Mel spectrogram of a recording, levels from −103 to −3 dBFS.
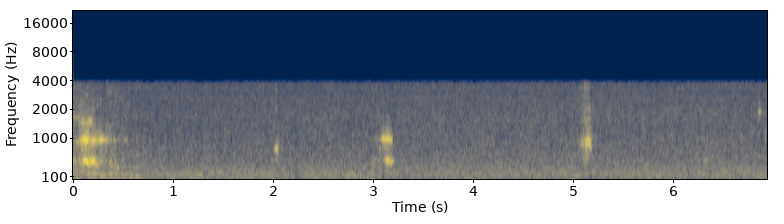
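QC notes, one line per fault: throughout: G.729 codec. Speech sounds rough and slightly synthetic with nothing above 4 kHz, as an 8 kbit/s pulse-coded model rebuilds each frame.
2.21–2.26 s: VoIP packet loss concealed by the speech codec. A brief stretched, fading sound, then weak or distorted sound while the decoder extrapolates across a 20 ms gap and recovers.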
